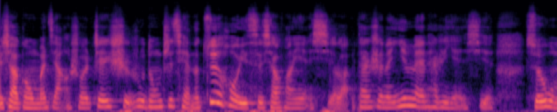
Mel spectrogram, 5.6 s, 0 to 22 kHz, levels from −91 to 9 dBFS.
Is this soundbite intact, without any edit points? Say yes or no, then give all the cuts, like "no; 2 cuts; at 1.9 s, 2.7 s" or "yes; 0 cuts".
yes; 0 cuts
